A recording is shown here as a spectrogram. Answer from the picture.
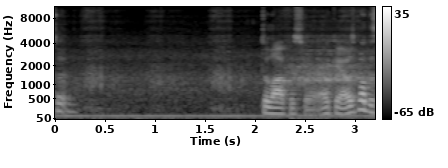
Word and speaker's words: Dilophosaur: Dilophosaur, is that how you pronounced it? Dilophosaur.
